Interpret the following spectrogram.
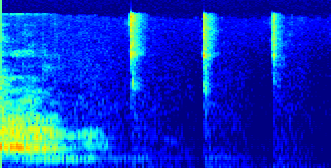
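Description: A dog barks briefly at the start, then pruning scissors snip twice, faintly, about half a second apart as young bougainvillea shoots are cut.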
